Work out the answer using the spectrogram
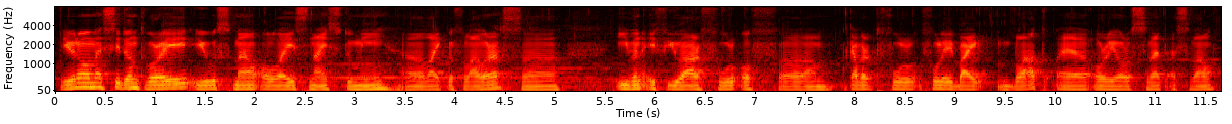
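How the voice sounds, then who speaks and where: A man chatting casually with game characters, speaking in halting, hesitant phrases. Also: lowish voice, steady tone. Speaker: gamer, video creator.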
